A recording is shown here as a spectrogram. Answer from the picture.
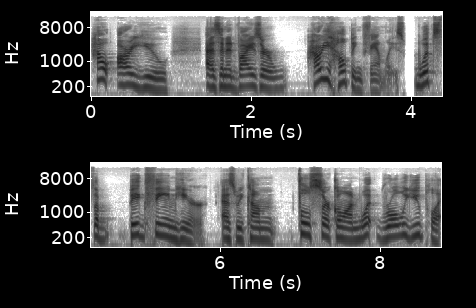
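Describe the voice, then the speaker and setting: In an ordinary speaking voice, a woman talks at a fairly slow pace and medium pitch with lively intonation. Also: very clean recording, silent background. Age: 50s. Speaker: podcast co-host. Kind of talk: casual chat; scripted narration.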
